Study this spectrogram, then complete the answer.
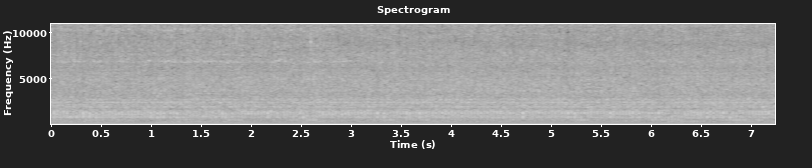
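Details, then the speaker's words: Brand-new Westinghouse WGEN9500 generator that surged on bad gas, after the old fuel was evacuated and replaced with fresh gas: an even, steady hum at constant speed with no rise and fall in revs. The surging is fixed. "and there we go ladies and gentlemen that fixed our problem"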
